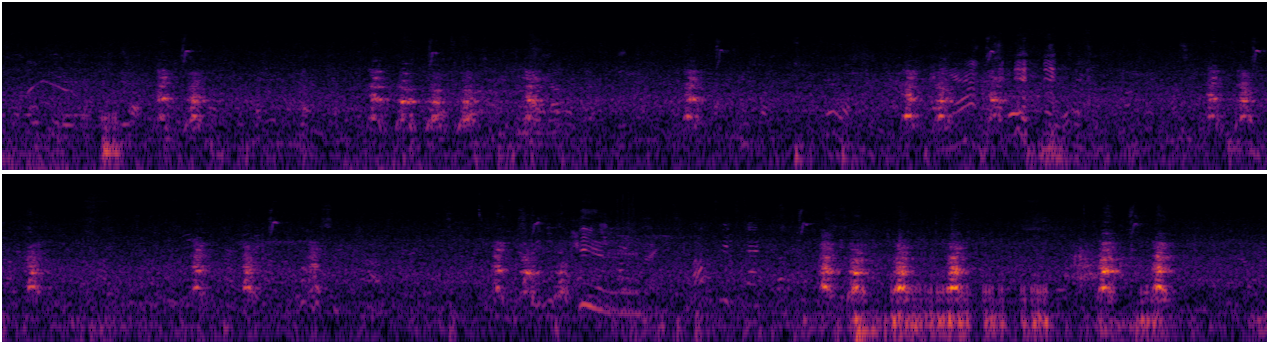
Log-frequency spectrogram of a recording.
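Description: A man calls out commands outdoors.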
